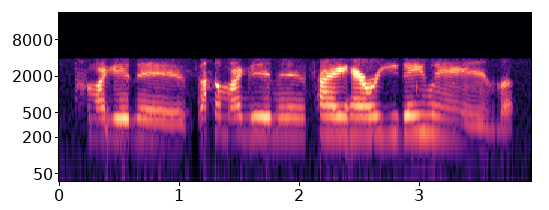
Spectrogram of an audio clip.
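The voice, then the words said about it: Put-on Southern American woman accent. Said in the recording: “my country woman accent ... This is my southern mama accent”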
